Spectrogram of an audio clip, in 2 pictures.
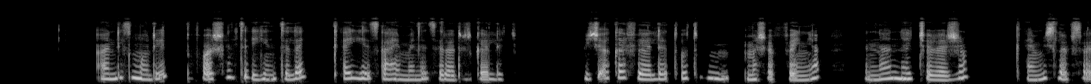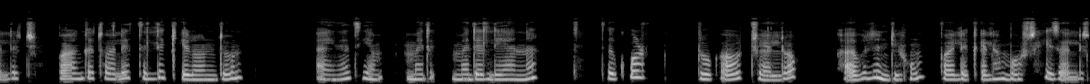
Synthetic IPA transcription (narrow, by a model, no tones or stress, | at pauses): ʔand̪it̪mod̪eb̥əfaʃɪnt̪ʰɨɨjːɪnt̪ʰɨlaj | kʼəjːɛsʼəhajmənət͡sʼɨɾad̪əɾɡalːət͡ʃː | b̥ɨt͡ʃa̰kʰəfijalːət̪ʼut̪məʃəfːəɲːa | ʔɨnːanət͡ʃʼɪɾəʒɪm | kʼəmisləβsa̰lːət͡ʃː | b̥əʔaŋkʼət̪ʰwalajt̪ʰɨlːɨkʼjɛlo̞nd̪own | ʔajnət̪jɛ | məd̪ələjanːa | t̪ʼɨkʼuɾ | d̪̥okʼawo̞t͡ʃːjalːəhu | ha̰βɨlɨnd̪ihumb̥aləkʼələmbəwsajɪza̰lːət͡ʃː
